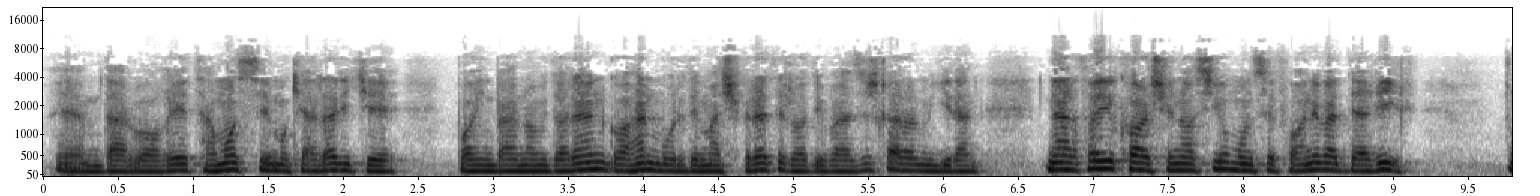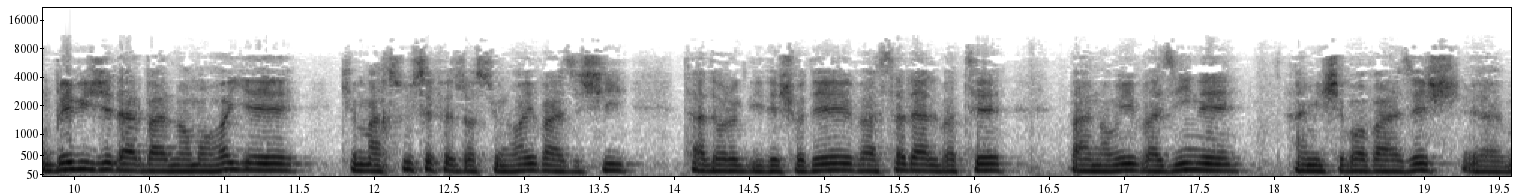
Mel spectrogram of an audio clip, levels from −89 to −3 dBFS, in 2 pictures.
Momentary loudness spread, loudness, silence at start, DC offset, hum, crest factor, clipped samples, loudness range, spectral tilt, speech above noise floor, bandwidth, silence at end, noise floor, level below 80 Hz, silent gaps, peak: 6 LU; -13 LUFS; 0.05 s; under 0.1%; none; 12 dB; under 0.1%; 2 LU; -6.5 dB/octave; 29 dB; 8.4 kHz; 0 s; -41 dBFS; -44 dBFS; none; 0 dBFS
